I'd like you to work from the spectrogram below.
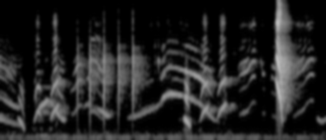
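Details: Parrot vocalizing in a quick run of whistled, sliding and bending tones mixed with sharp clicks and short speech-like syllables, ending in a loud harsh squawk.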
